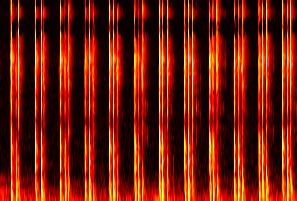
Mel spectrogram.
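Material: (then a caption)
Plastic. Long nails tap quickly on the plastic keys on the right side of a gold MacBook Air keyboard. Twelve evenly spaced bursts are heard, each made of two or three sharp, bright clicks that die away almost at once.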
